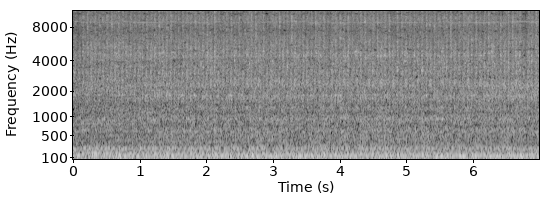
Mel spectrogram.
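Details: 1989 Ford Mustang LX 5.0 306 V8 with MAF, GT40X heads, GT40 intake, long-tube headers, Flowmaster 40s: loud idle with uneven, stumbling exhaust beat, misfire caused by a badly wired MAF.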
